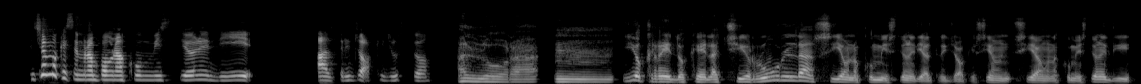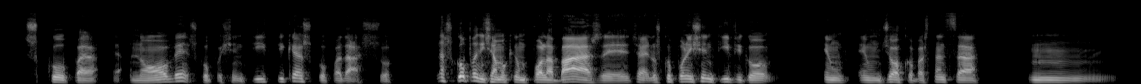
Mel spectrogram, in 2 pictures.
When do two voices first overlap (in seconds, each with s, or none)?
none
